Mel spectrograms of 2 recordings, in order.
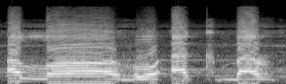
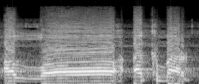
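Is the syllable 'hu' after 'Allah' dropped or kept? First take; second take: kept; dropped. First: The syllable 'hu' is pronounced in full. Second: The syllable 'hu' is left out. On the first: The speaker calls it right. "Kena kata wi molek, kata wi cukup" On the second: The speaker calls it wrong. "Tak leh juga, tinggal ho"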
